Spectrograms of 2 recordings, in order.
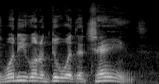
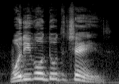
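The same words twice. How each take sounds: First: Said in the usual way. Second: Higher and faster, half-shouting "What are you gonna do with the chains?"; fast incredulous outburst; exasperated repeat. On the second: Real, not acted. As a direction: push the repeat up in disbelief.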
